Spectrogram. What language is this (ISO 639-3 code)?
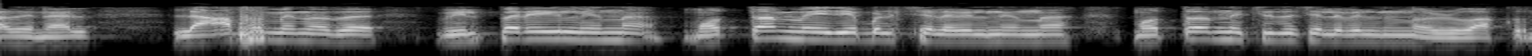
mal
